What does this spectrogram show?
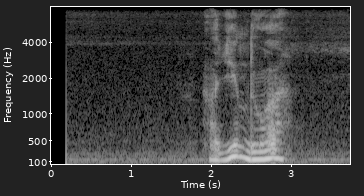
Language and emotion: Russian, neutral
